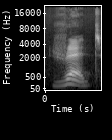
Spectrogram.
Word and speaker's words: read: I'm repeating, when the verb R-E-A-D, read, takes its second form, that is the past tense, the pronunciation changes. We cannot pronounce it as read, but read.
